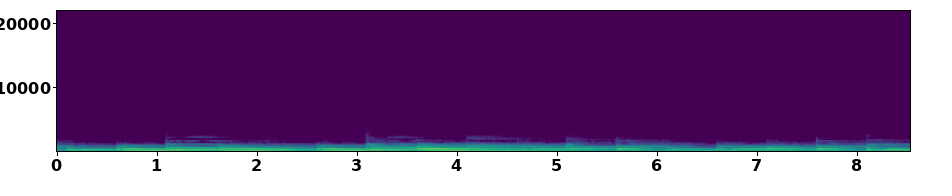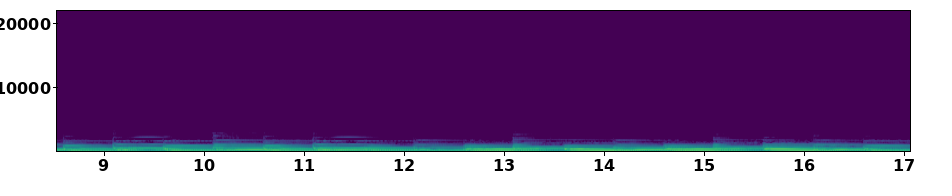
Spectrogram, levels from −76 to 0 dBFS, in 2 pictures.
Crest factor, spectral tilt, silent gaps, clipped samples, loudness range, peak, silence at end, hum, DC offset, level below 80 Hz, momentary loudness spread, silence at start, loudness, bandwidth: 14 dB; -14.5 dB/octave; none; under 0.1%; 5 LU; -12 dBFS; 0 s; none; under 0.1%; -60 dBFS; 7 LU; 0 s; -26 LUFS; 2.4 kHz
